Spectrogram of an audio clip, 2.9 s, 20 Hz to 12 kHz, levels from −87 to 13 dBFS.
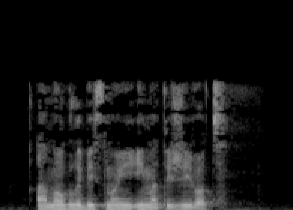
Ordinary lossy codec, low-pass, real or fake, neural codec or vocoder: MP3, 32 kbps; 7.2 kHz; real; none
